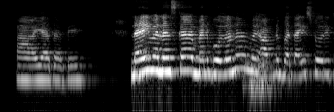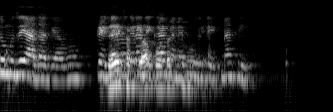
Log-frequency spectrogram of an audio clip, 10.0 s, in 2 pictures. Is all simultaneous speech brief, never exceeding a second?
No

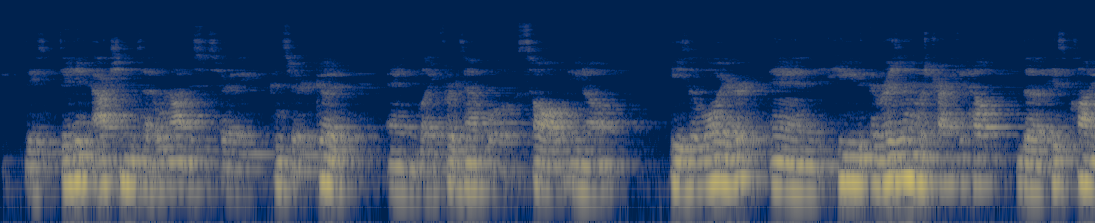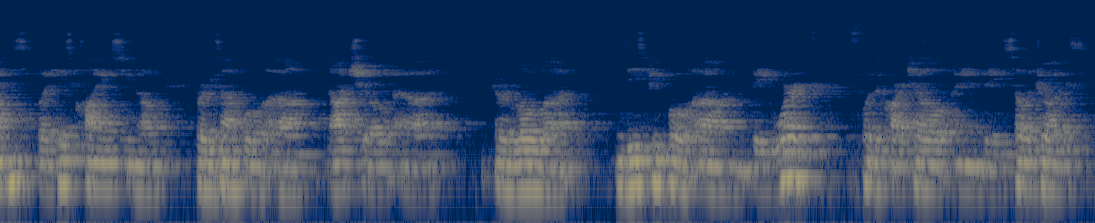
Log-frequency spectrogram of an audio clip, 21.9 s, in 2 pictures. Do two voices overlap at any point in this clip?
No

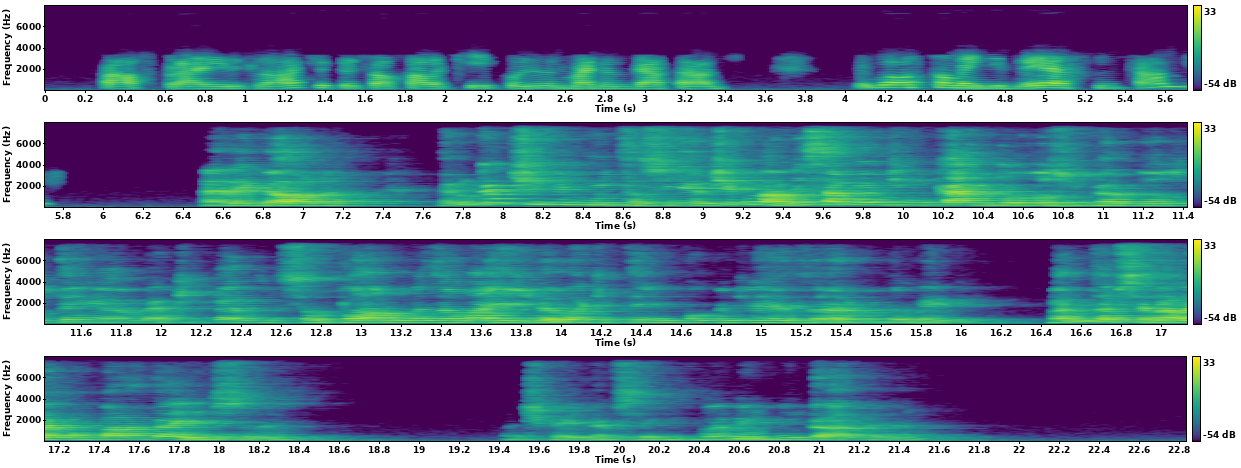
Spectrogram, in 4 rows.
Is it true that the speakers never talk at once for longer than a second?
Yes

